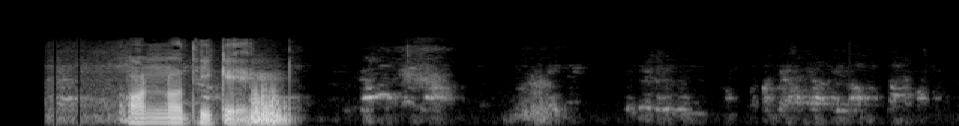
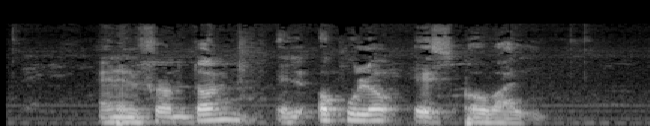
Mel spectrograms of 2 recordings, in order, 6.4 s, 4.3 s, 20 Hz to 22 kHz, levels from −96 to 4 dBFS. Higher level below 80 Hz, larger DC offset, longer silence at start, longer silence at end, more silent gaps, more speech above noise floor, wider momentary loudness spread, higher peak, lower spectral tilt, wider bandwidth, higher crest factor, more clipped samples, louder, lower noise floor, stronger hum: about the same, -46 dBFS vs -46 dBFS; neither; second, 0.4 s vs 0.65 s; about the same, 0.65 s vs 0.75 s; neither; first, 45 dB vs 35 dB; first, 25 LU vs 11 LU; about the same, -2 dBFS vs -4 dBFS; first, -8.5 dB/octave vs -6.5 dB/octave; second, 7.2 kHz vs 11 kHz; about the same, 22 dB vs 20 dB; neither; first, -19 LUFS vs -23 LUFS; first, -62 dBFS vs -57 dBFS; neither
